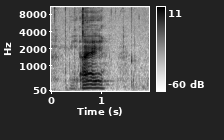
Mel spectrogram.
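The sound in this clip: Keystrokes on a computer keyboard during a server login: a few sparse, light clicks, with a short spoken voice loudly in between them.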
